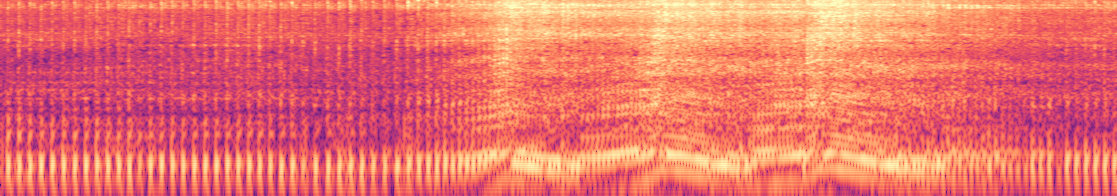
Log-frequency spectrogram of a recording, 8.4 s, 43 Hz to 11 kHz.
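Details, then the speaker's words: Yamaha Warrior 350 quad after carb jetting and float tang adjustment to stop flooding, Supertrapp exhaust with 12 discs and spark arrestor: steady single-cylinder thump revs cleanly and settles without bogging; idling nicely though still sputters slightly. "but it's idling nice and it's not i wouldn't say it's absolute 100 from the factory 96 good but there"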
